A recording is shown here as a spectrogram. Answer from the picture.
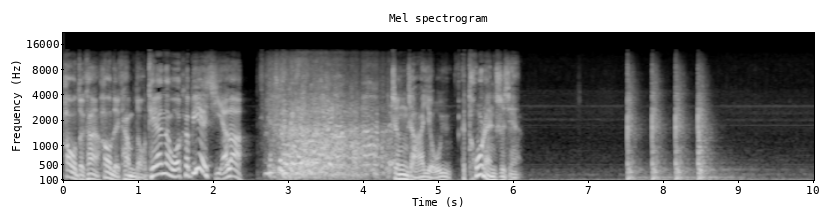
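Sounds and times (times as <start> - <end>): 
speech: 0.0 - 3.7, 4.4 - 6.2
laughter: 2.6 - 4.6
knocking on a door: 7.5 - 8.9.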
